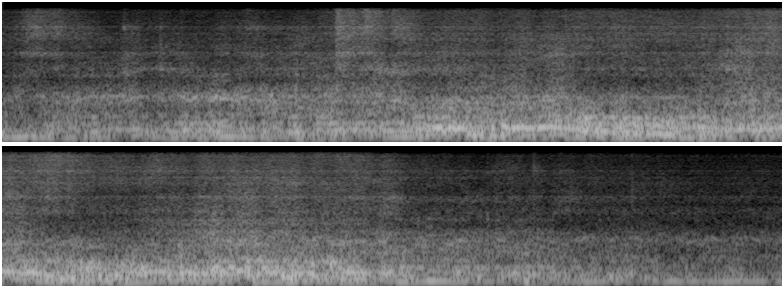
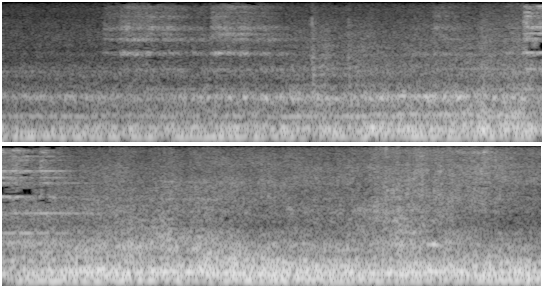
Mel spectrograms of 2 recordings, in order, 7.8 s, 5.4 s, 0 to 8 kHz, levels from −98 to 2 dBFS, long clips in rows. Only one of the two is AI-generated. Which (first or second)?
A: first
